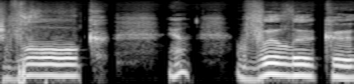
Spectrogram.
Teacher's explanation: No, it is L sound, which is, we have it in Czech language, Vlk. Yeah, Vlk, three consonants, where L is vowel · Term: L vowel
